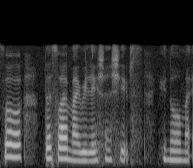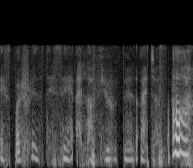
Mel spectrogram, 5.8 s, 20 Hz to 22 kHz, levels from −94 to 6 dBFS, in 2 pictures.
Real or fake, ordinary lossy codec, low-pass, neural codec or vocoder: real; none; 7.2 kHz; none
